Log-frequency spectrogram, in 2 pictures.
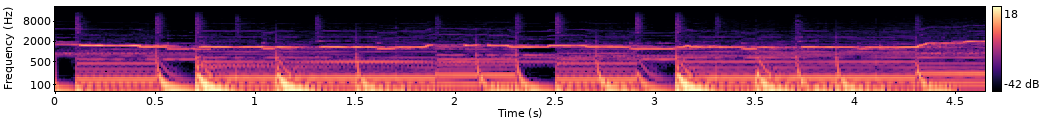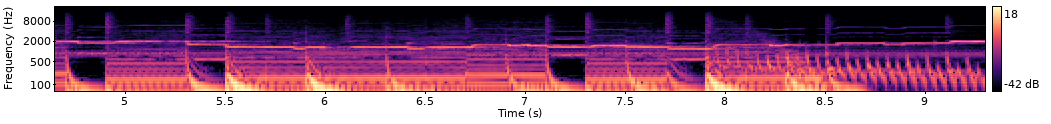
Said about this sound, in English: It's a very cheap sounding whistle, but it's what I had. And I just sat in my car and I recorded it, and then I put it in Audacity and clipped it.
